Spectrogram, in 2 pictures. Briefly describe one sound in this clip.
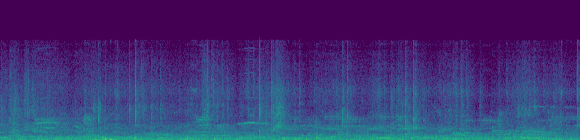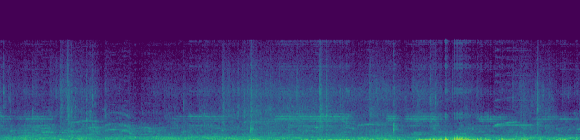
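Many pigeons coo softly nearby.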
